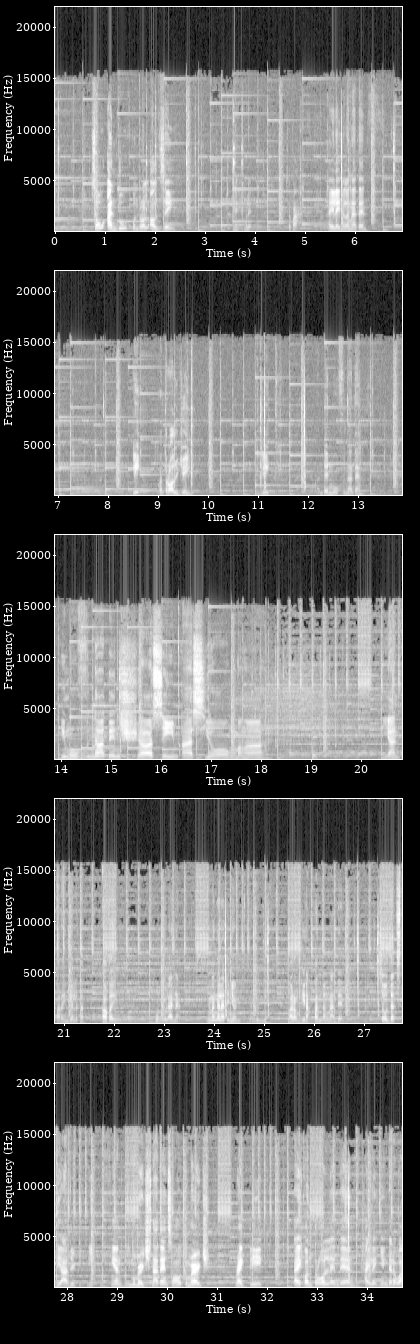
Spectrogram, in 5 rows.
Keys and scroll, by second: 3.5 ctrl+alt+z, 9.6 ctrl+j, 17.9 Down, 18.0 Down, 18.2 Down, 18.2 Right, 18.3 Down, 18.5 Down, 18.9 Right, 19.0-19.5 typing, 19.7 Down, 20.5 Left.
